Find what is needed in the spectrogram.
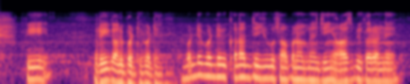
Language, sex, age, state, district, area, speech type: Dogri, male, 18-30, Jammu and Kashmir, Jammu, rural, spontaneous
